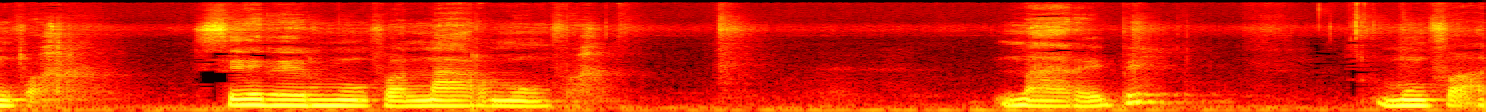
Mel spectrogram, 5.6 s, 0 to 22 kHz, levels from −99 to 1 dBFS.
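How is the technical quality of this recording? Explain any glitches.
Nothing in this recording needs explaining: the speech runs along steady and unbroken, with no glitches anywhere in it.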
